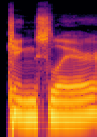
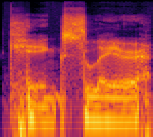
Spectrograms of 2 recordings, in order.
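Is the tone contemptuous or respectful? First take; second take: respectful; contemptuous. First: It is said in a respectful tone. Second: It is said in a contemptuous tone. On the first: The speaker honors the person for the deed. "with respect" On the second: The speaker scorns the person for the deed. "you have like contempt in your voice"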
